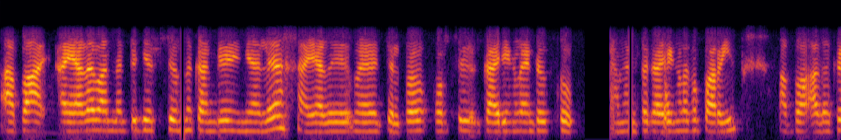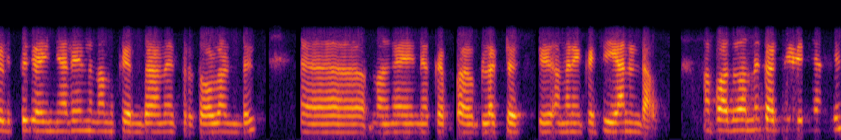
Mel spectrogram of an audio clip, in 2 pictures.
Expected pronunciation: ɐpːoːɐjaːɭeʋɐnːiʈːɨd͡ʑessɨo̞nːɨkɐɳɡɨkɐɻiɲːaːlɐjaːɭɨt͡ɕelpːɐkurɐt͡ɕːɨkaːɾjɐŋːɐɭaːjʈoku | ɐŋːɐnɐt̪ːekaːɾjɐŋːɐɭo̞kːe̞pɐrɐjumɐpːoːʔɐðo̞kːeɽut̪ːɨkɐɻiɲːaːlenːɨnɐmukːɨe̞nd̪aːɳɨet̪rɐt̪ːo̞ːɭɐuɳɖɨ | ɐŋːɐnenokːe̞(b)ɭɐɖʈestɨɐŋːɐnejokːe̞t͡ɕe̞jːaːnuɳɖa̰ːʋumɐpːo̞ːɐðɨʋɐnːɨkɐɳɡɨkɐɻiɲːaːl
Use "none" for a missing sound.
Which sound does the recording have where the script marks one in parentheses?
b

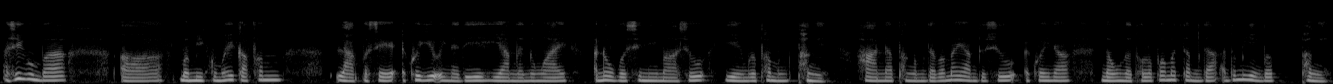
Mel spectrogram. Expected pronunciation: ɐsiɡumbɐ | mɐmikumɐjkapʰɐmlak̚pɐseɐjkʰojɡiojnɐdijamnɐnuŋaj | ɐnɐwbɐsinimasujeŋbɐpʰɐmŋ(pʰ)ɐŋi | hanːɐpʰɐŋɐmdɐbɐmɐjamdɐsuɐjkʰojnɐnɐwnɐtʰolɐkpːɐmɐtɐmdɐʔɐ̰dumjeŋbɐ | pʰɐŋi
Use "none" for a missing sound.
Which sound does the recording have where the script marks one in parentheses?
pʰ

